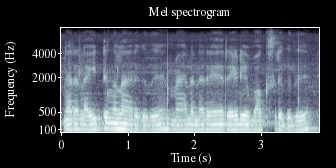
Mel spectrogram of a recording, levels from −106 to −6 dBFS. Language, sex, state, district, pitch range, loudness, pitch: Tamil, male, Tamil Nadu, Kanyakumari, 95-110 Hz, -16 LUFS, 105 Hz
